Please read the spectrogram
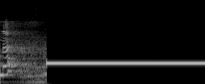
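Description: A single steady beep tone cuts in about half a second in and fully replaces the audio: a broadcast censor bleep masking the voices on the clip. Just before it, a few words of voices are heard.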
